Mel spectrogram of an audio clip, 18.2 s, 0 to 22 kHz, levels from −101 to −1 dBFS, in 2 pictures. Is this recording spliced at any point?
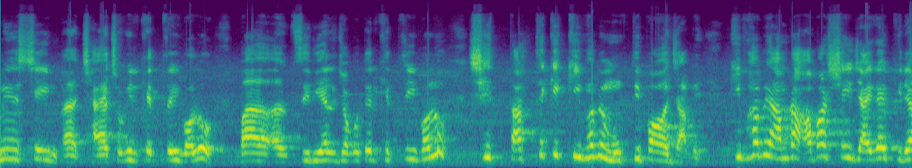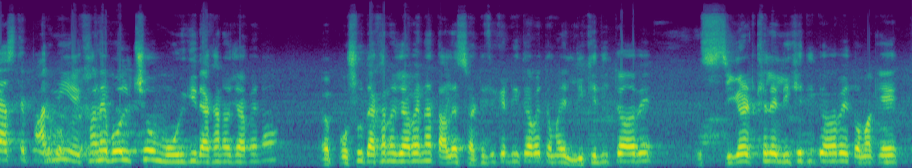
yes; 1 cut; at 9.7 s

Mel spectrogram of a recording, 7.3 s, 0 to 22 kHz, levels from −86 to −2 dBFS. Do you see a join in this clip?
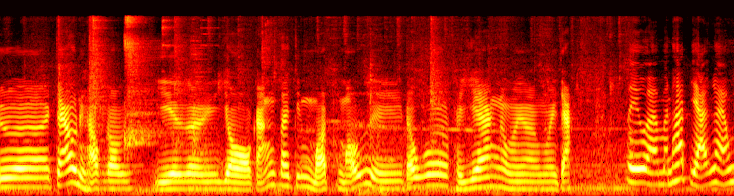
yes; 1 cut; at 5.9 s

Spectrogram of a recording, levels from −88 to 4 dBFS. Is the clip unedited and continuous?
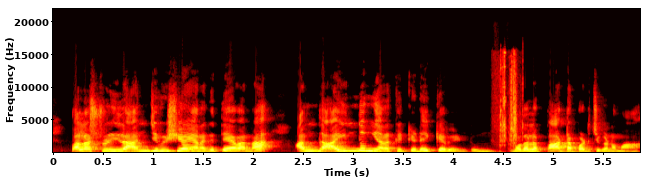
no; 1 cut; at 4.5 s

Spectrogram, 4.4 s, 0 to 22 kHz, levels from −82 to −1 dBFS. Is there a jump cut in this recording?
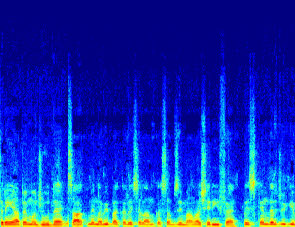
yes; 2 cuts; at 1.0 s, 3.7 s

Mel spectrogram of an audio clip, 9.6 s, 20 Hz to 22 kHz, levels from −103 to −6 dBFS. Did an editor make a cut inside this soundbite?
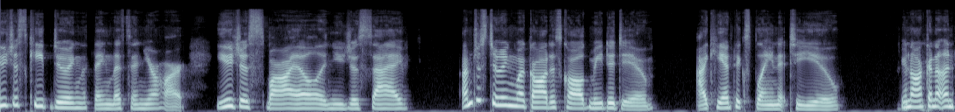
no; 0 cuts

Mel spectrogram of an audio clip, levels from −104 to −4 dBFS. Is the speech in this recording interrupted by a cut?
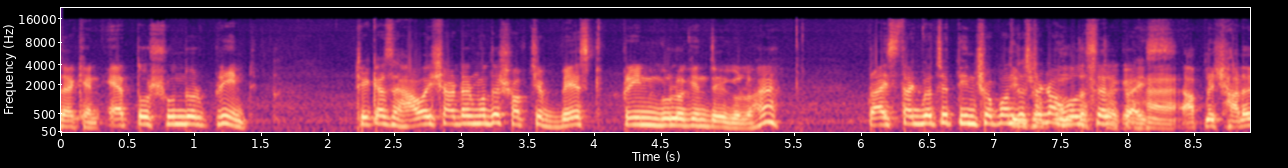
no; 0 cuts

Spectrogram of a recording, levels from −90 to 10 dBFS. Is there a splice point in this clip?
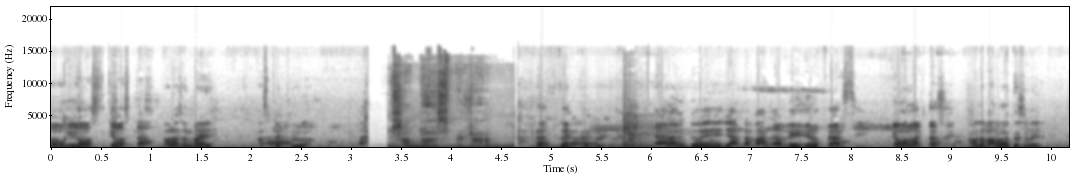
no; 0 cuts

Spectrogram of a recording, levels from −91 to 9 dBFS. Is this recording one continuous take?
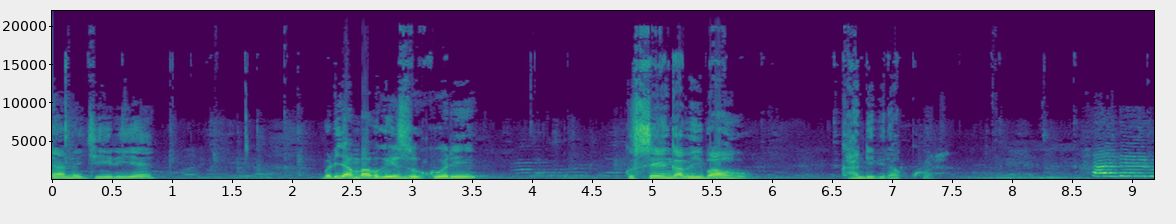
yes; 0 cuts

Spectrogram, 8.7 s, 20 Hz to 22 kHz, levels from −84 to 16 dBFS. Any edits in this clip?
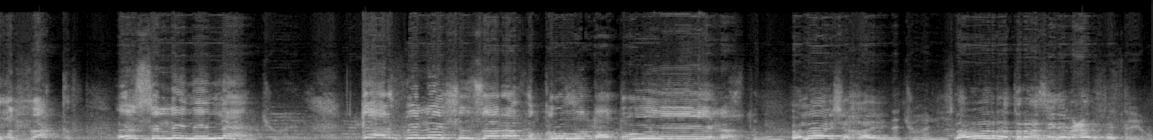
no; 0 cuts

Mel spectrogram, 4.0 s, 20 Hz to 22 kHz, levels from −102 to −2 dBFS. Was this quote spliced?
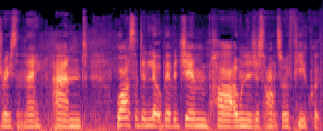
no; 0 cuts

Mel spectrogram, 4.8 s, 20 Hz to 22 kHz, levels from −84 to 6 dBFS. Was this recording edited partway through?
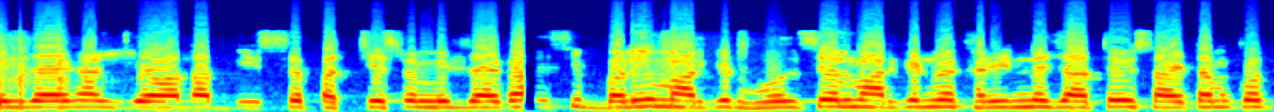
yes; 1 cut; at 2.2 s

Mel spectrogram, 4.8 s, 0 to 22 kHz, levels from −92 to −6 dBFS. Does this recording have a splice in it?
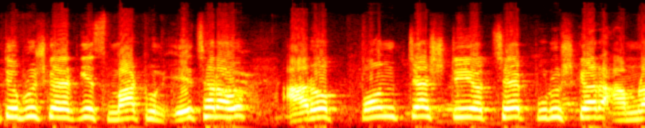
no; 0 cuts

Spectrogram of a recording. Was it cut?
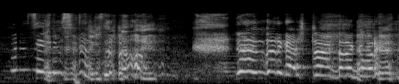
no; 0 cuts

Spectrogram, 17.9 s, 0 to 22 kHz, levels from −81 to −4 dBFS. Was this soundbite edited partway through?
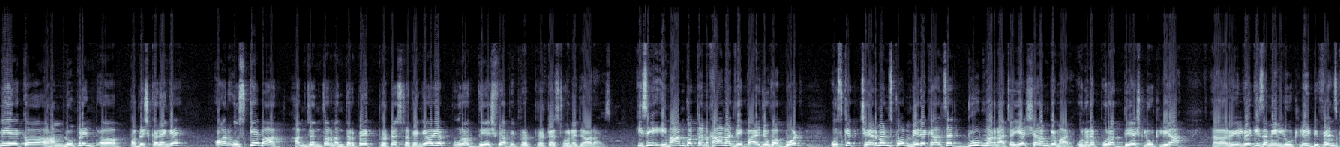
yes; 3 cuts; at 0.8 s, 8.2 s, 14.3 s

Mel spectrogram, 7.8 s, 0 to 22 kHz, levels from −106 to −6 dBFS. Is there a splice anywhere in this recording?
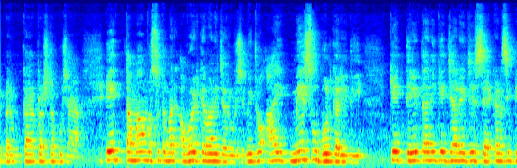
no; 0 cuts

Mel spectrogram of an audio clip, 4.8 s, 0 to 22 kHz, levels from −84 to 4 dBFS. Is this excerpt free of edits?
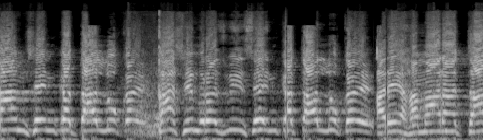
no; 2 cuts; at 1.5 s, 3.7 s

